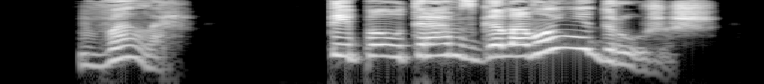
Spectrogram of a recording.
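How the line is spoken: Indignant exclamation. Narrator (Russian): Возмущенно воскликнула

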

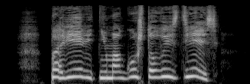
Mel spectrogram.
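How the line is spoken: Exclaiming. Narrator (Russian): воскликнула Росс

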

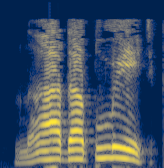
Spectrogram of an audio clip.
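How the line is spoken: Shouted. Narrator (Russian): крикнул я девчонке

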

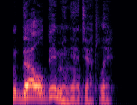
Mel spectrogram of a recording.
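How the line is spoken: Whispered curse. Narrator (Russian): прошептал ругательство

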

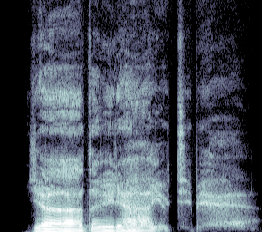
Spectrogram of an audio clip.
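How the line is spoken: Hissing. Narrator (Russian): прошипел он

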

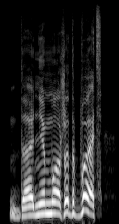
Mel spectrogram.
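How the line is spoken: Stammering in disbelief. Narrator (Russian): Как будто не веря в происходящее, Херген начал, запинаясь, говорить

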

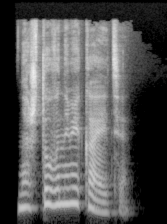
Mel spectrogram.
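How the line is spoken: Even question. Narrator (Russian): Ровным голосом спросила сестра

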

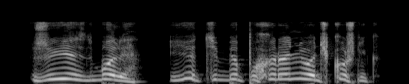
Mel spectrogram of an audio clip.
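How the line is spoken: Wheezing. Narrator (Russian): сипел рюкзак

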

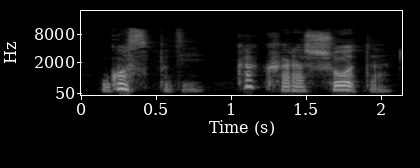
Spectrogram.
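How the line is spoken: Quiet speech. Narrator (Russian): тихо произнесла Люба

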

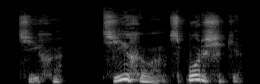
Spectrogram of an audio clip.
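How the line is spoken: Exclaiming. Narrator (Russian): воскликнула Анна

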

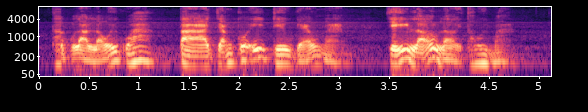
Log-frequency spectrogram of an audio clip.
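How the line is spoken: Smiling apology. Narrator (Vietnamese): Nhậm Xưng Bạch chàng mỉm cười nói

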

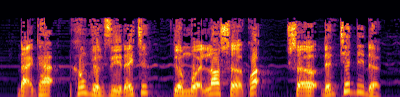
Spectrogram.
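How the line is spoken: Frightened, trembling voice. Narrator (Vietnamese): Hàn Thiên Thiến vẻ mặt vẫn còn sợ hãi, giọng run run đáp

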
